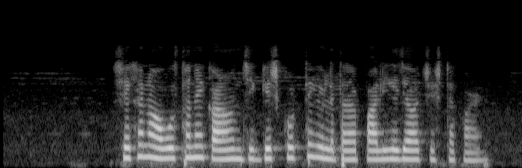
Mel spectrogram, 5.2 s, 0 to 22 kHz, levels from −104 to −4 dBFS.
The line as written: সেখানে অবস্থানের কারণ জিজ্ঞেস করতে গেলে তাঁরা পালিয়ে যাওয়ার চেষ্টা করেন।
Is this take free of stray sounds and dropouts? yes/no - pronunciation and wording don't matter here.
yes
